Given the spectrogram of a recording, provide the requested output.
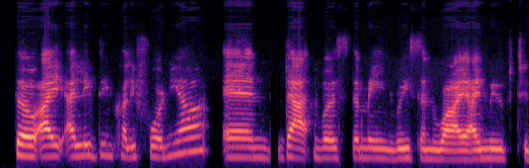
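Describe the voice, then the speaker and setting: Heard in a dry, close sound with no echo, a woman with a Hungarian accent speaks at a fairly low pitch with ordinary pitch variation. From Hungary, Budapest. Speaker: performance coach. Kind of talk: interview.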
